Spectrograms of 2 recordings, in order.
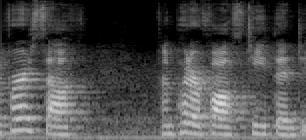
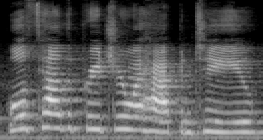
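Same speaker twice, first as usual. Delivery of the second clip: higher, raised shout after her; shouted threat; 6 semitones higher, 4 dB louder than usual. A narrator's reading. Dunlap shouting a tattletale threat after Opal. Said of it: "Dunlap shouted after me".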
